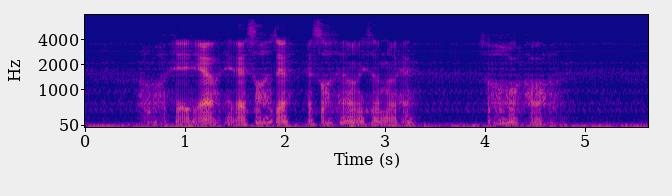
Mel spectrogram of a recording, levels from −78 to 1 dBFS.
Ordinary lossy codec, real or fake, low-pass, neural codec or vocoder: none; fake; 7.2 kHz; autoencoder, 22.05 kHz, a latent of 192 numbers a frame, VITS, trained on many speakers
